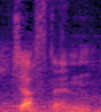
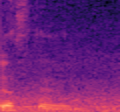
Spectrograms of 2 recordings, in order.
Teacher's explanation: Justin is trochaic. It's a trochee because it's accented, unaccented. So accented on the beginning is trochaic.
